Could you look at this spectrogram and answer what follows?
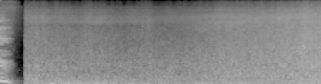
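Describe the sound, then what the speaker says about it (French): Ocean waves close the episode of Daredevil: Born Again, a loud, steady roar of surf and wash that fills everything after a brief opening sound cuts off, continuing alone with no voices. "cette fin là comme ça avec le bruit des vagues"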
